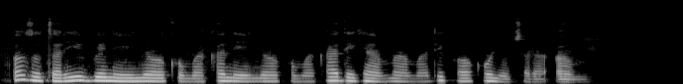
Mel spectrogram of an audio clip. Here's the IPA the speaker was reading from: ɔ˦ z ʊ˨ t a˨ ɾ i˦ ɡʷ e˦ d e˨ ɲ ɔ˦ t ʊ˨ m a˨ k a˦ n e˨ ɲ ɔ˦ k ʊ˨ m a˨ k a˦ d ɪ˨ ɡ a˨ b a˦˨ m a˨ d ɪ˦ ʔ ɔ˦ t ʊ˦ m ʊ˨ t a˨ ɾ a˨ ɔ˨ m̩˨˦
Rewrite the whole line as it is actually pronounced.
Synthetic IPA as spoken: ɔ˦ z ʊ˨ t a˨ ɾ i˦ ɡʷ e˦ n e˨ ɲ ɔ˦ k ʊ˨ m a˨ k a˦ n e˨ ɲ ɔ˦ k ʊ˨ m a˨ k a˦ d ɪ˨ ɡ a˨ m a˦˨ m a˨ d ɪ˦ k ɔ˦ k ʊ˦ ɲ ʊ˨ t͡ʃ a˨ ɾ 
